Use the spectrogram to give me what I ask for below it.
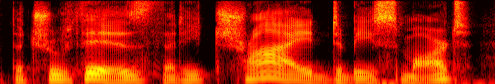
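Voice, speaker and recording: A man reading a classic story aloud as dramatic narration, theatrical and deliberate, building suspense. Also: fairly low pitch, animated, a bit bright, no room sound, clean studio sound. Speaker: amateur audiobook narrator.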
